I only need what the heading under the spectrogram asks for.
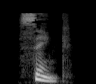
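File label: "sink", American English female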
